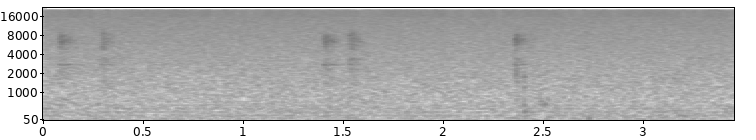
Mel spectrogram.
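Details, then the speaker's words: Audio ground-loop demo: after inserting a Cinemag isolation transformer in the line, only faint even hiss with light clicks remains, no hum; the line is quiet. "Listen to that. It's quiet."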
